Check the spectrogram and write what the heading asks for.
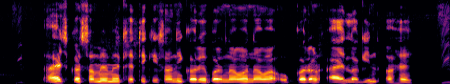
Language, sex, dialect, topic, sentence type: Chhattisgarhi, male, Northern/Bhandar, agriculture, statement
